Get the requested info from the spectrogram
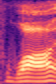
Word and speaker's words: Roy: Perhaps the best goaltender in history, Patrick Roy, or Waugh is the correct pronunciation, was a firm believer in the power of superstition.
